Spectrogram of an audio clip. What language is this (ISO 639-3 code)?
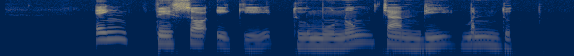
jav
